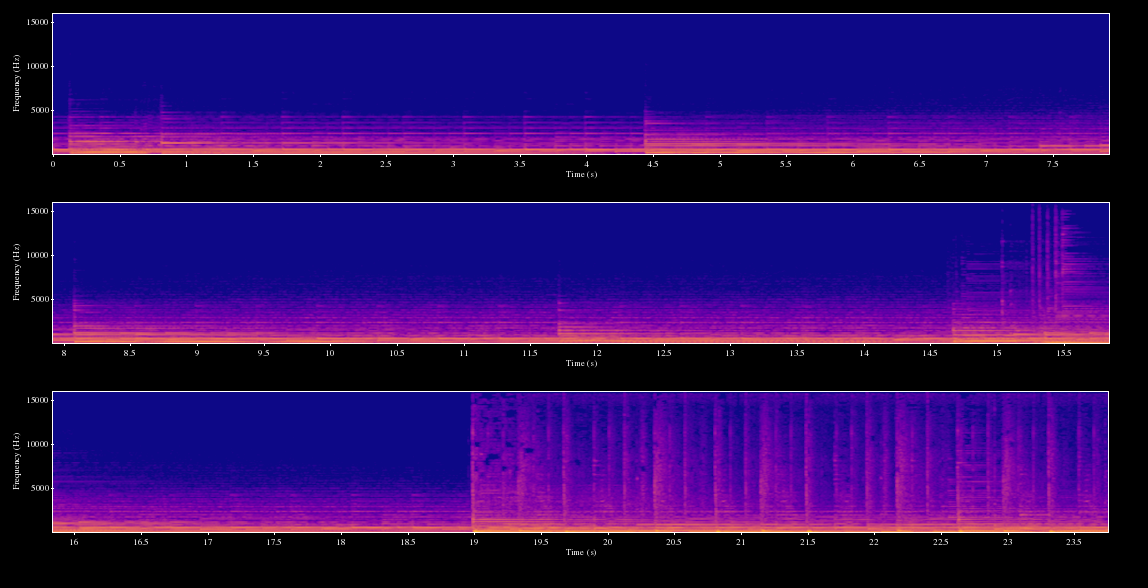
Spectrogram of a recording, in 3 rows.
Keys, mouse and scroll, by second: 2.9 click, 6.5-6.8 scroll down 3, 6.8 middle click, 7.4 scroll up 1, 7.9 middle click, 9.4 click, 14.0 middle click, 15.4-15.8 scroll up 3, 16.0 middle click, 16.0-17.0 scroll up 2, 17.9 scroll down 1, 18.3 middle click, 18.6-19.0 scroll down 4, 19.3 shift+middle click, 20.0 scroll down 1, 20.4 shift+middle click, 20.8 scroll up 2, 21.3 shift+middle click.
